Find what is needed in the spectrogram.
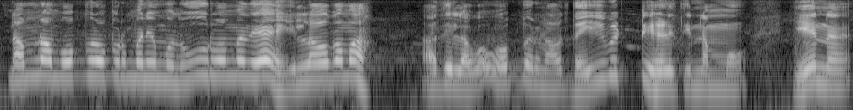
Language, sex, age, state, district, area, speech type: Kannada, male, 45-60, Karnataka, Vijayanagara, rural, spontaneous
